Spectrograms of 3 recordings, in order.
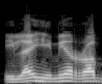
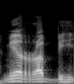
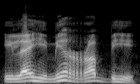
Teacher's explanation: Ini nun ketemu ro, tidak pakai dengung, nun ketemu ro. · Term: idgham bila gunnah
